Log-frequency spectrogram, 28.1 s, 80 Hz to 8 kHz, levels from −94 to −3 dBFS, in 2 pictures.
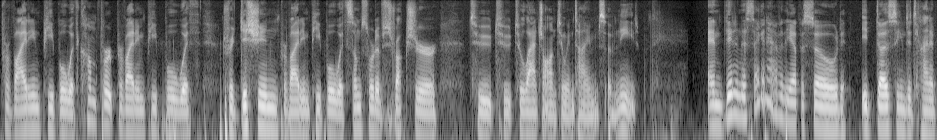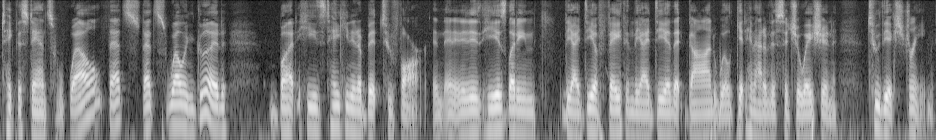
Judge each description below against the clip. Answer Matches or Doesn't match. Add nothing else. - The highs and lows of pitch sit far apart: Doesn't match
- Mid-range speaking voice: Doesn't match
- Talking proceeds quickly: Doesn't match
